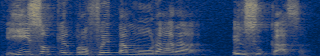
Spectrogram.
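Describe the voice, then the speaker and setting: A man's voice: very high-pitched, moderate pace. Pastor guy, fervent sermon, tells stories, gets the church to repeat after him. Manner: fervent, storytelling, call-and-response.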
